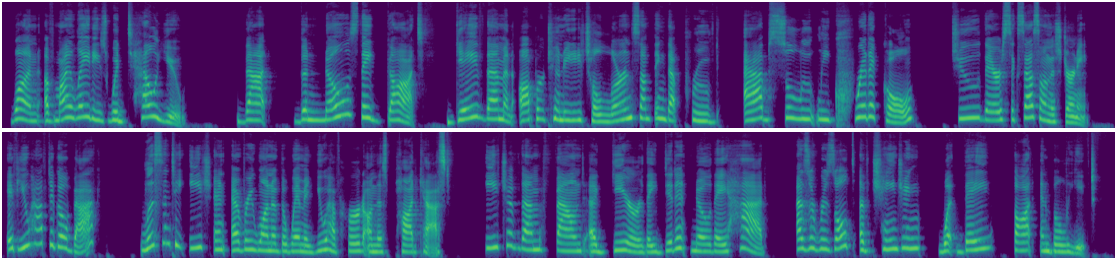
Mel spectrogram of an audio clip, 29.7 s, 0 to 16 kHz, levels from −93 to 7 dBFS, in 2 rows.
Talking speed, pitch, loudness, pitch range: 145 wpm, 250 Hz, -22 LUFS, 215-295 Hz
